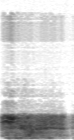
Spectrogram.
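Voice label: Japanese attack position mood low; War Thunder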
